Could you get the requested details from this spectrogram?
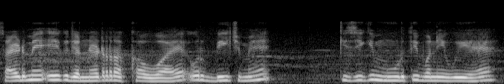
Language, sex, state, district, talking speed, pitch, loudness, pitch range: Hindi, male, Uttar Pradesh, Shamli, 190 wpm, 185 Hz, -14 LUFS, 170-200 Hz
